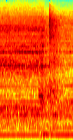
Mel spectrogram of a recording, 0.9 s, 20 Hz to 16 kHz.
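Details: Comfort Cough Seoil Pacific SICC2001 New mechanical insufflator-exsufflator with low-resistance filter and mask, set to inhale/exhale/pause cycles with adjustable pressure (e.g., 30) and high or low flow; steady motor hum with low tone and airflow hiss.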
